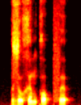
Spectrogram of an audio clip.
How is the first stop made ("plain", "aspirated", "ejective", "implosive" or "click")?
plain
